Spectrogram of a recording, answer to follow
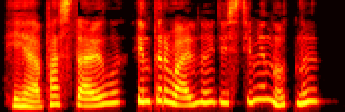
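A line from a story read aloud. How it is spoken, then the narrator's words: Cooing. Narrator (Russian): проворковал Уордер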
